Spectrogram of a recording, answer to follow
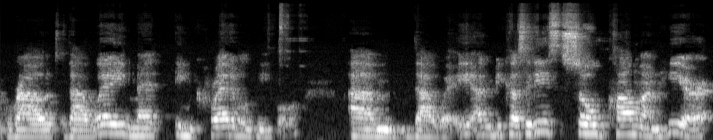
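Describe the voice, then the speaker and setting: In an interview conversation, this woman from Cuba, in her forties and working as both scientist and healer, talks with care and frequent hesitation. Her voice sits low with a bit of brightness, recorded far from the microphone in a room full of echo.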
